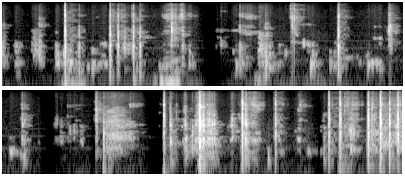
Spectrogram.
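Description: Close-up mouth sounds of eating noodles by hand: wet chewing with many quick lip smacks and clicks, busier and louder in the second half.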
